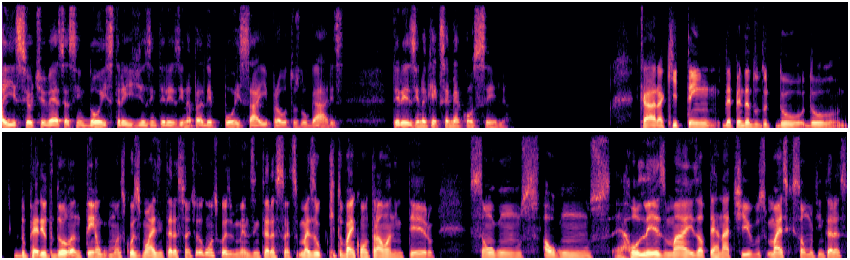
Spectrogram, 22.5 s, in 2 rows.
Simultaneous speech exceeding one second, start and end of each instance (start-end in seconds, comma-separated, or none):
none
